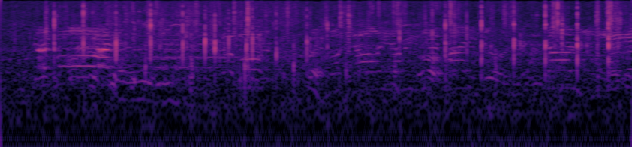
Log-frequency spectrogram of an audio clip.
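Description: Distant, unintelligible shouts and calls from players on a football field, over a steady outdoor background with scattered short clicks.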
